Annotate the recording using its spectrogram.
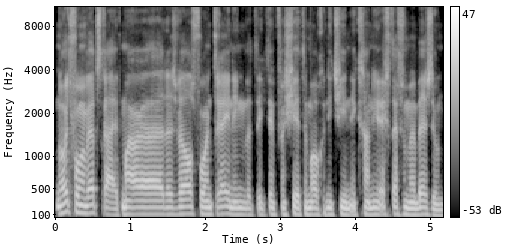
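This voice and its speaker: This man talks at a very fast pace with hardly any pauses, his fairly low pitch held in a monotone, flat intonation. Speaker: professional field hockey player. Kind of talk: casual interview. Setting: remote call from home.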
